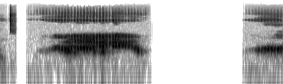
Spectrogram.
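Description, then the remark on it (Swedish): A cat named Irma purrs in two drawn-out, rumbling stretches separated by a short pause, with a brief click at the start and no voices. “Så om det börjar spinna eller jama så...”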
